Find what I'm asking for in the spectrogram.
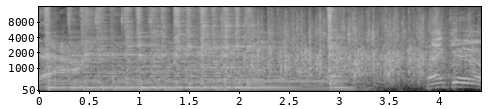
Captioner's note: applause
